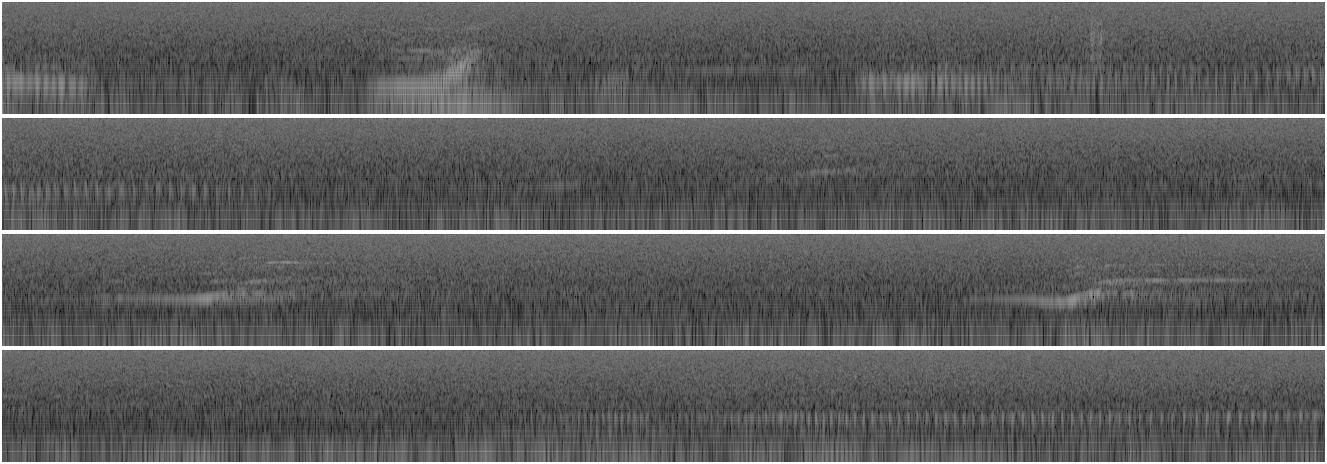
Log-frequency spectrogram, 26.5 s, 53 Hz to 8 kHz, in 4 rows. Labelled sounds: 14.5	14.8	humpback whale, 2.1 to 2.3 kHz
18.7	19.4	humpback whale, 0.83 to 1.2 kHz

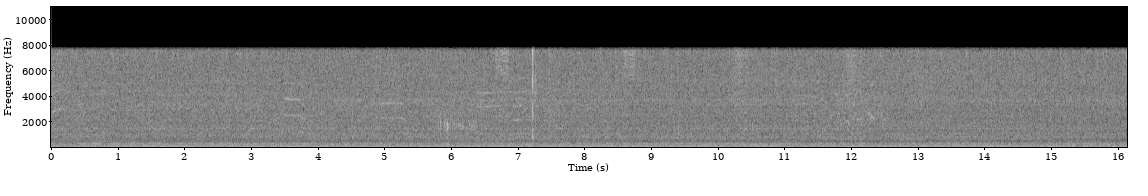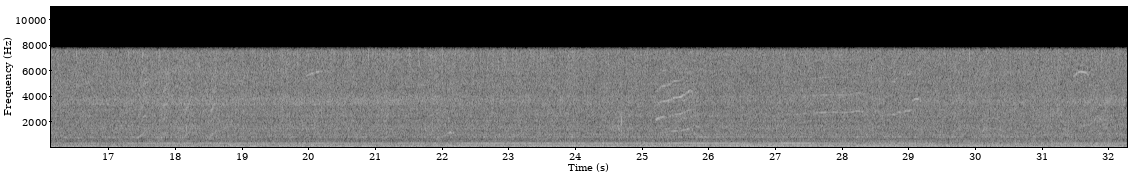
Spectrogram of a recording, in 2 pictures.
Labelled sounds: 3.5	3.8	killer whale, southern resident, 2.2 to 2.6 kHz

